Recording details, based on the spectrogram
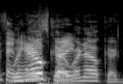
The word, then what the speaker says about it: Winokur: Winokur.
